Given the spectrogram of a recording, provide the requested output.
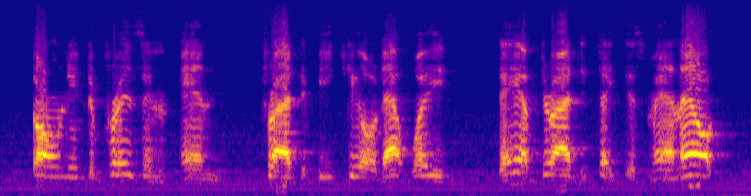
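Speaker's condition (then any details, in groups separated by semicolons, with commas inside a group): Cerebral palsy; reports being back on feet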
